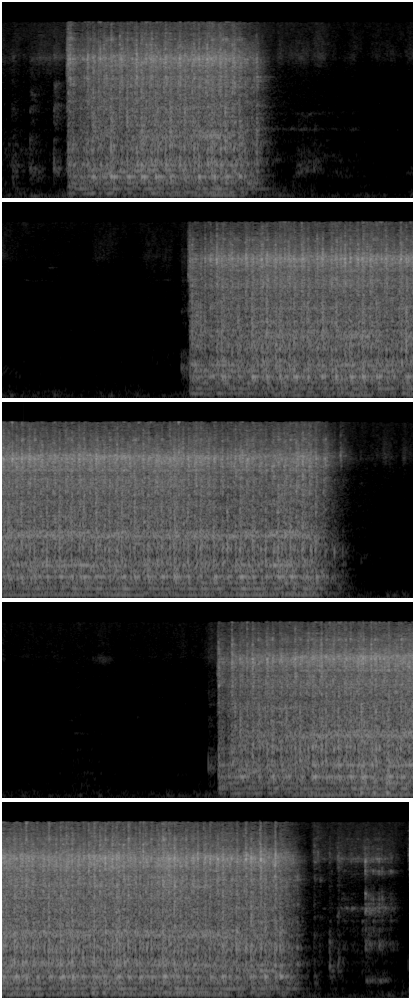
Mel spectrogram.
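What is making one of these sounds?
A sewing machine whirs and stitches rapidly in bursts.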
